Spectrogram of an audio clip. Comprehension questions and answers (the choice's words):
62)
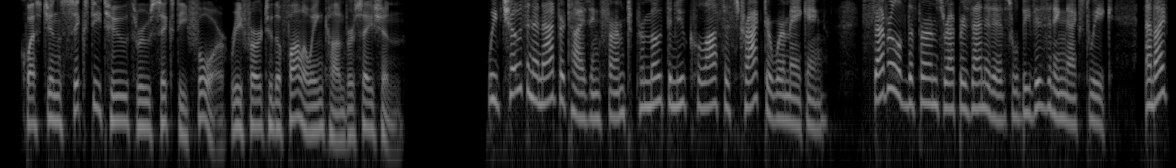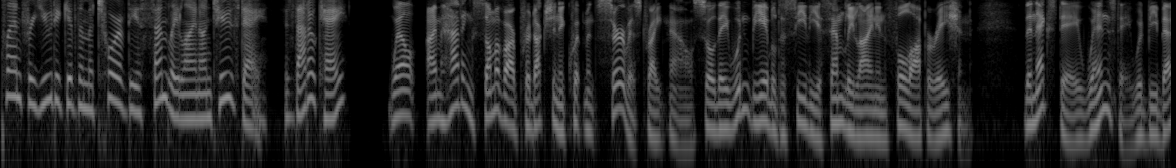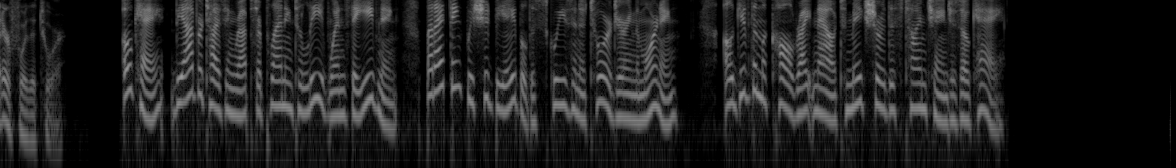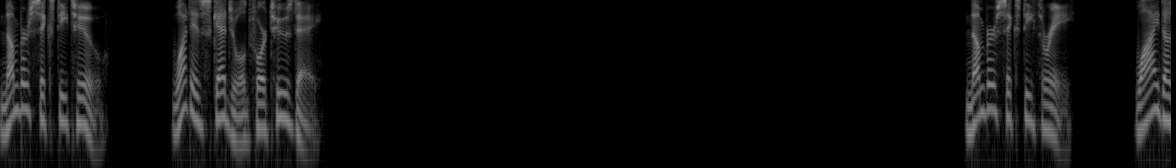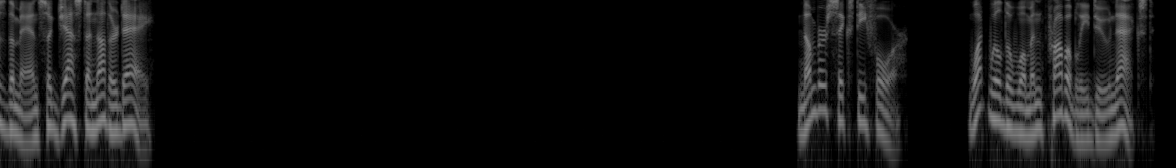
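What is scheduled for Tuesday?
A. A tour of the facilities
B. A luncheon with retirees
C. A safety inspection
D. An equipment purchase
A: A tour of the facilities

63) Why does the man suggest another day?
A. So that a complete process can be observed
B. So that there are enough workers available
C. So that production is not disrupted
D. So that a deadline can be met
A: So that a complete process can be observed

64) What will the woman probably do next?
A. Apply for an extended warranty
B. Ask about changing some plans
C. Pick up some clients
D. Watch a training video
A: Ask about changing some plans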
